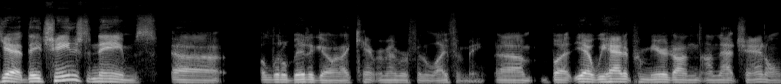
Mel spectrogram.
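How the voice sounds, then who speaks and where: In a New Jersey accent, a man with a fairly low pitch speaks at a moderate pace, with ordinary pitch variation and big swings in loudness, over a quiet background. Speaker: metal band drummer and vocalist. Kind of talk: casual podcast interview.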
